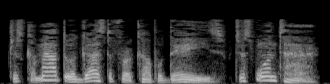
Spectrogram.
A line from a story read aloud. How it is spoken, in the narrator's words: he pleaded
